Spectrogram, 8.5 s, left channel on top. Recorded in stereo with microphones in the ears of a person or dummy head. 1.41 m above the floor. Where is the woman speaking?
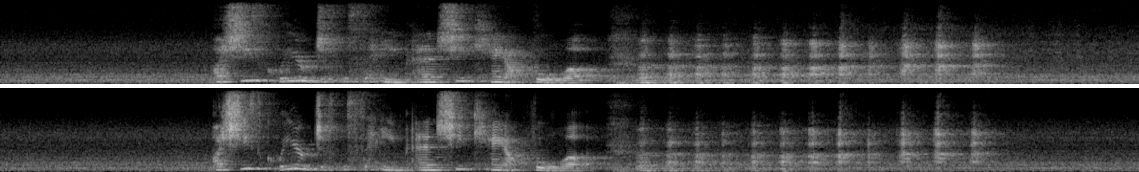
35° right (ahead or behind), 0.8 m.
